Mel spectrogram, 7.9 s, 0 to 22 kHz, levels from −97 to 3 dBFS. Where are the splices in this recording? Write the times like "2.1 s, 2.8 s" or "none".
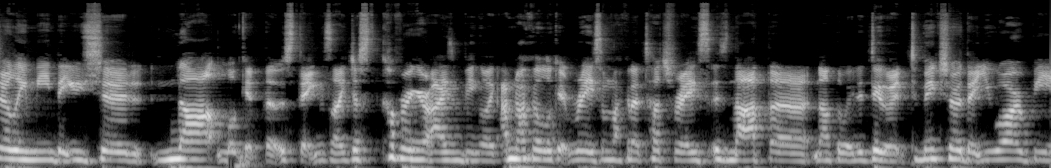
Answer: none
